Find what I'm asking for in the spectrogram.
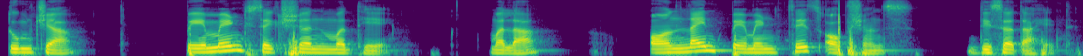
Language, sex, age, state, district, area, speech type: Marathi, male, 18-30, Maharashtra, Sindhudurg, rural, spontaneous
